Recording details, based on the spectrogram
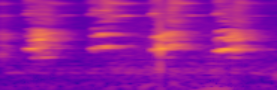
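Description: Several pet dogs bark in a steady run of four or five rhythmic barks, close and fairly loud, with no talking.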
